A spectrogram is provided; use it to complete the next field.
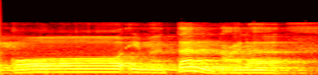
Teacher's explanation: تنوین کے بعد عین آنے کی وجہ سے تن میں اظہار ہوا ہے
